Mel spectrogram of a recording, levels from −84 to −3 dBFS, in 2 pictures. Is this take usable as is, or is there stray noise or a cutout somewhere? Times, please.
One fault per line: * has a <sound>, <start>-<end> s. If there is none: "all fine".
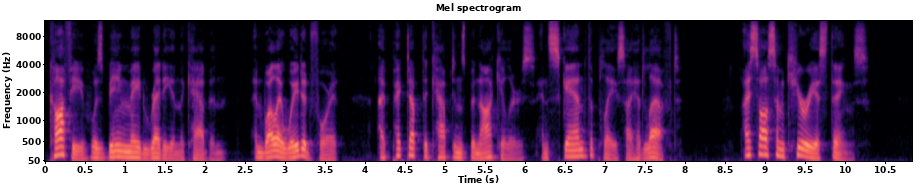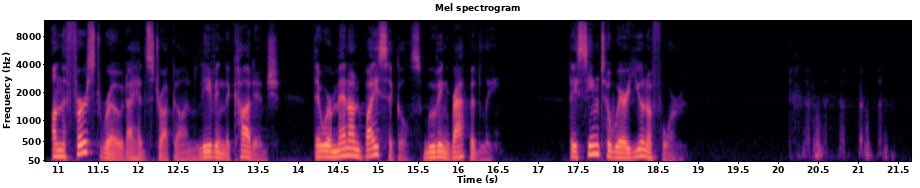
* has a laugh, 20.1-21.5 s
